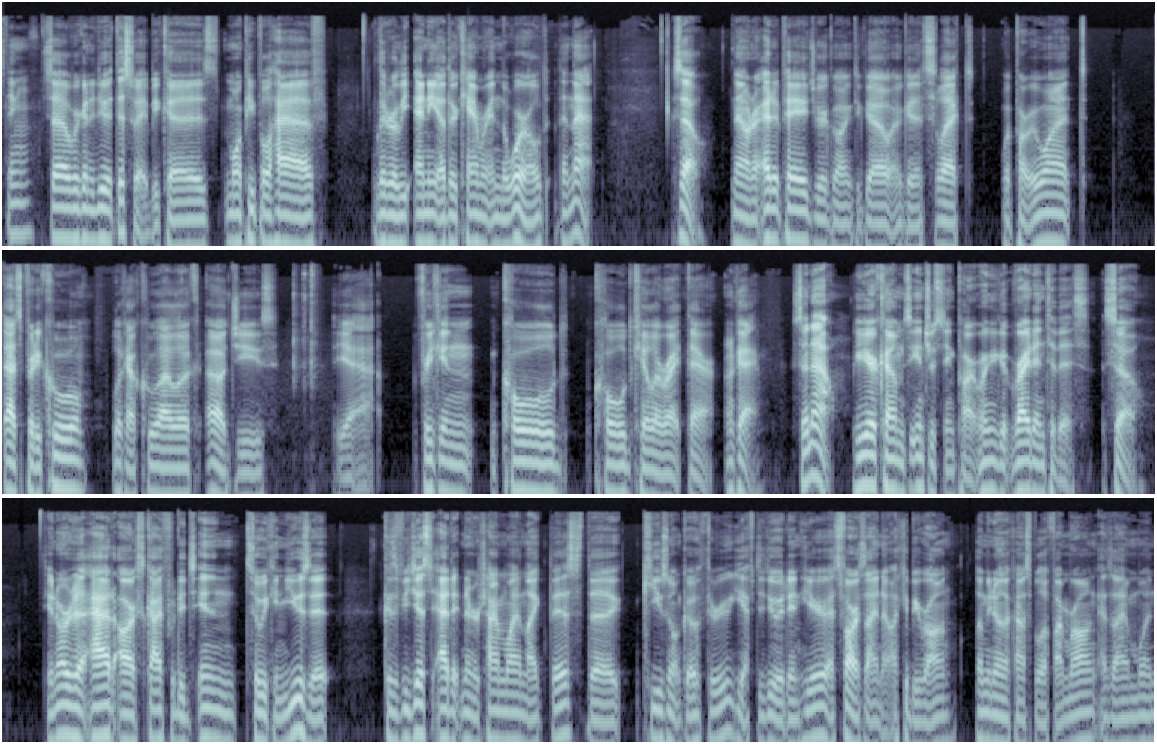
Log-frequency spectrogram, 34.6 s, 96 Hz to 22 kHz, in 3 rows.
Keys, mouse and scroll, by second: 3.0 click, 7.2 click, 13.1 space, 14.4 space, 14.8 click, 19.8 click, 26.7 click, 30.2 click.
